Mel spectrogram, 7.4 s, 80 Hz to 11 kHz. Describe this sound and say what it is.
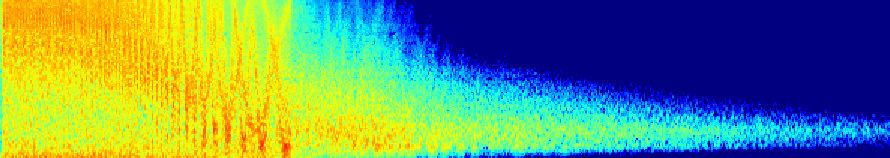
Transition FX created with brown noise, dynamic EQ and stretching. Everithing in cool edit 2.1.
brown-noise, effect, fx, sound-effect, swoosh, transition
